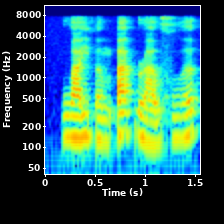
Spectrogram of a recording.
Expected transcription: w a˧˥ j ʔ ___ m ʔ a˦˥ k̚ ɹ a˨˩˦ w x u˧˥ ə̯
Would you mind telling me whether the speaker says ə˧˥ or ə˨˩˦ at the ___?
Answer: ə˨˩˦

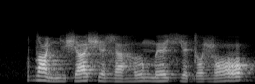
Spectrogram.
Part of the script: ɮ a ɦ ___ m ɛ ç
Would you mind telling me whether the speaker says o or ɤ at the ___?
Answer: ɤ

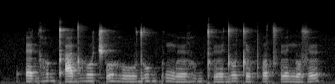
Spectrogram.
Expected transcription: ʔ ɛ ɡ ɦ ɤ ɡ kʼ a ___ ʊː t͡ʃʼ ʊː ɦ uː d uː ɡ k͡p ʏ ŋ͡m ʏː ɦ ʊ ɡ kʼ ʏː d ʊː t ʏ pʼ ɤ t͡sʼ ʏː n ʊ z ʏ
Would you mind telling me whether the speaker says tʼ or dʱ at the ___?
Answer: dʱ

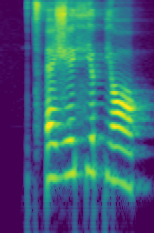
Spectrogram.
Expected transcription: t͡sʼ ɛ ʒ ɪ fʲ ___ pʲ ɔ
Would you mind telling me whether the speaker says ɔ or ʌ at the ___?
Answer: ʌ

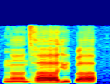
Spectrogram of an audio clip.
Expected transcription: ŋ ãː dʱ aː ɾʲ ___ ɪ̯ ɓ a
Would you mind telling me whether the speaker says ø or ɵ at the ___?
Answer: ø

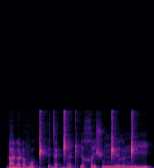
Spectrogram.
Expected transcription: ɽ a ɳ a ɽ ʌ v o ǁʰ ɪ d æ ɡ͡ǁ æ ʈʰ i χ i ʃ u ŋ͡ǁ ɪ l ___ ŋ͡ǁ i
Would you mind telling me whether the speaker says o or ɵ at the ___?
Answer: ɵ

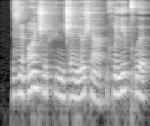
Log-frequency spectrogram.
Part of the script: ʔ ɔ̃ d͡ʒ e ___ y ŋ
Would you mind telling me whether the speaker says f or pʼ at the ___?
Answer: f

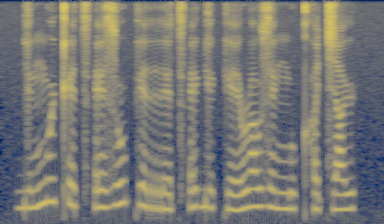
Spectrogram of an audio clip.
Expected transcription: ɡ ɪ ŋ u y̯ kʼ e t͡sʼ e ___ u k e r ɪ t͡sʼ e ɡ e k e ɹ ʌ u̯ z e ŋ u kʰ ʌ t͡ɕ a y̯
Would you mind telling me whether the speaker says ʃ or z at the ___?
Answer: z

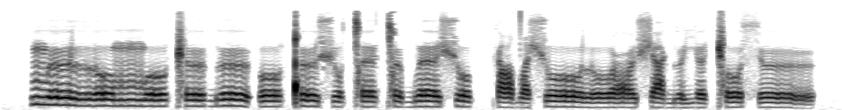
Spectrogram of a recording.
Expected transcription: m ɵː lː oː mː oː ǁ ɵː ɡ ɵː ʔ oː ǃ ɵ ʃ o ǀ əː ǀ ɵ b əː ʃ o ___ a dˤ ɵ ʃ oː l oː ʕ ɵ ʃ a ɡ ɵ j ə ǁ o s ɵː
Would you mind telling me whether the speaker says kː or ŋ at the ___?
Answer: kː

